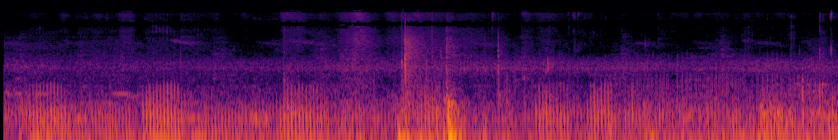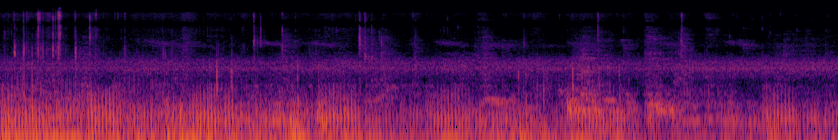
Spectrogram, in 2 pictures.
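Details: Cat at feeding time, a low steady rumbling purr running through the whole stretch, with soft knocks and faint background noise around it.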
